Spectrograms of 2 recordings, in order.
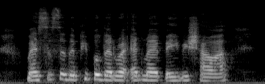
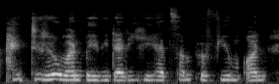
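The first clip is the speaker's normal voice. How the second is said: usual speaking voice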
